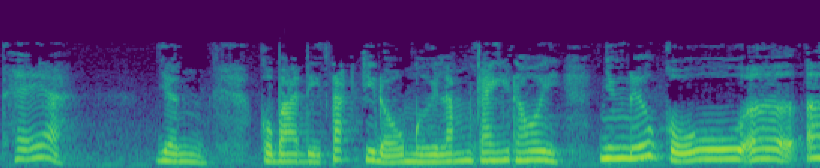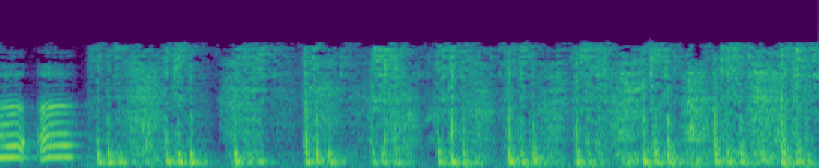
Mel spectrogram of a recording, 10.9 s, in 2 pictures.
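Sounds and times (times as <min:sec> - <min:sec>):
speech: 0:00.1 - 0:06.7
horse hooves galloping: 0:06.1 - 0:10.9.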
